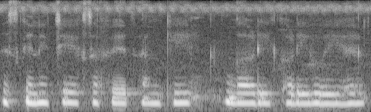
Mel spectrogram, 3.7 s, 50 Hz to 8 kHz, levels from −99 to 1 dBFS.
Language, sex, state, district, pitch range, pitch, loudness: Hindi, female, Uttar Pradesh, Lucknow, 215-230 Hz, 220 Hz, -16 LUFS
